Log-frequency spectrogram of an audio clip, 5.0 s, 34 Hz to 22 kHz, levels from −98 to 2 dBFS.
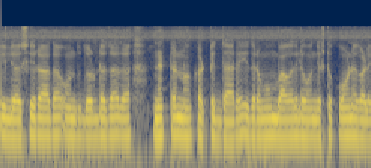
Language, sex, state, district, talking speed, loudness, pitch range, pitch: Kannada, male, Karnataka, Koppal, 110 wpm, -14 LUFS, 115-120 Hz, 115 Hz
